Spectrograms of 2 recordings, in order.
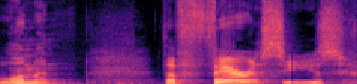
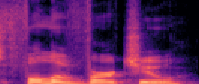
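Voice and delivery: usual speaking voice

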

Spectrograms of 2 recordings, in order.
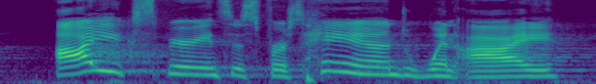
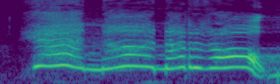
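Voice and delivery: much higher, fast, overly chipper yes; forced politeness; much faster than usual. Retold or imitated. Pastor reluctantly agreeing to the trainee, forced chipper. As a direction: fake a cheerful okay.

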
